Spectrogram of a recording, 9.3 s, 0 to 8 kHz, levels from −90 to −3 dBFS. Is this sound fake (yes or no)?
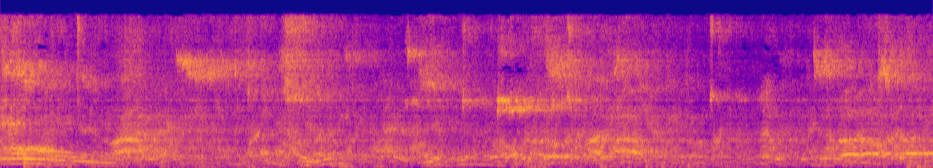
yes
